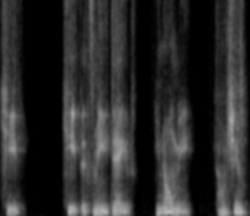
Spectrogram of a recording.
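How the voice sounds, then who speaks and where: Man acting as kindly young roommate, earnest, coaxing, very lively intonation, comedy table read. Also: medium pitch, slow pace, slightly rough, heavily acted. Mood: gently coaxing.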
